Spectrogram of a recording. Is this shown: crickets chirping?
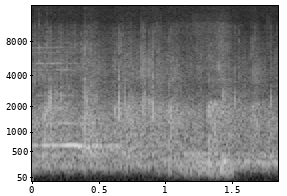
no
